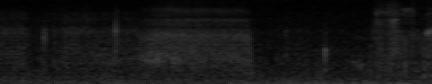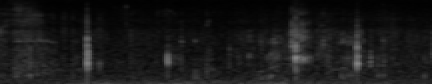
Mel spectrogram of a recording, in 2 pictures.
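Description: A person eating from a steel mug with a wooden spoon: chewing and mouth noises, with several sharp clicks in the second half.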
